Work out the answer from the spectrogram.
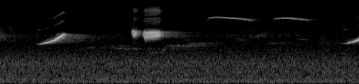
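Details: Male chaffinch calling to his mate: a rising whistle, a brief sharp double note, then faint thin high whistles before the next rising note.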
